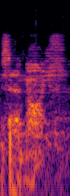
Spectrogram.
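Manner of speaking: soft unvoiced whisper. Real, not acted. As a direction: whisper back conspiratorially. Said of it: "Why are we whispering".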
